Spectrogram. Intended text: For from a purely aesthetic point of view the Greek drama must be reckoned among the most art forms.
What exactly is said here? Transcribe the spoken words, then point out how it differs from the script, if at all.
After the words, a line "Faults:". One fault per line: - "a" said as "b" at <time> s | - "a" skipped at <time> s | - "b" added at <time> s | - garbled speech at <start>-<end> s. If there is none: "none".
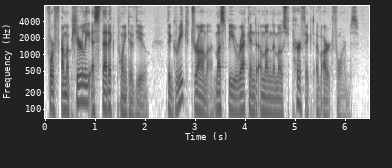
For from a purely aesthetic point of view the Greek drama must be reckoned among the most perfect of art forms.
Faults:
- "perfect of" added at 4.9 s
